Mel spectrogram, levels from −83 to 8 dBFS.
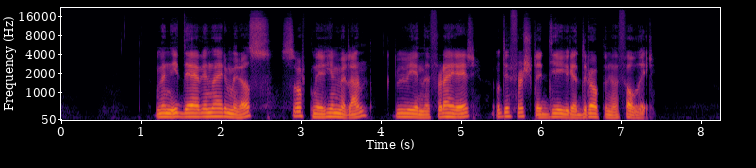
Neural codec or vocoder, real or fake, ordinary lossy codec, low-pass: codec, 44.1 kHz, 2.6 kbps, SNAC; fake; none; none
